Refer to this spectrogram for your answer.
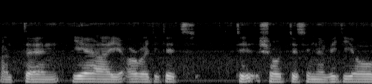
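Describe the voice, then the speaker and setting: The speaker delivers every line in a monotone, flat intonation with a non-native accent. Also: man. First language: not English. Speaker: game developer streamer. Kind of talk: casual channel update. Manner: halting, many fillers.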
